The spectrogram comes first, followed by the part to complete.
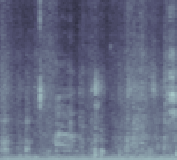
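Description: Soft rustling of hanbok fabric and quiet breathing as a seated elderly woman settles her skirt, over a steady low room hum.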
